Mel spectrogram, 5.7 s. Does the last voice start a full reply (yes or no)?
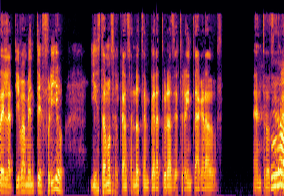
yes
